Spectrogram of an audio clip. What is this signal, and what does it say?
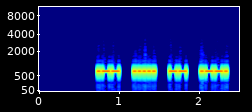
Morse code, heard as a keyed tone, about 40 wpm, spaced as for 29 wpm, 700 Hz. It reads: W5MP
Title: USA Call Signs - 4 Characters - 2x Character Spacing - 40wpm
